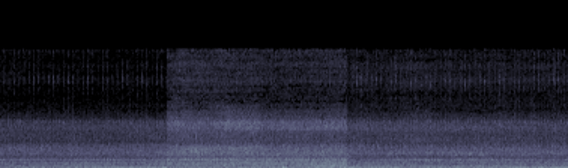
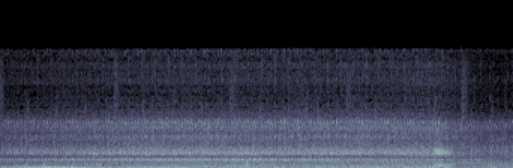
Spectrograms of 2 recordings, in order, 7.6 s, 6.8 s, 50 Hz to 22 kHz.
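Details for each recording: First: 2010 Toyota Vios, idle with AC running: faint steady howl over a quiet, even idle; the compressor howls slightly when working, treated by adding Denso oil 8 as a stopgap; AC compressor howl. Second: 2010 Toyota Vios, 26,074 km, idling after a new AC compressor clutch and Denso relay: steady, even idle with a faint constant whir, compressor engaging and cutting out properly, no slipping or chatter; normal idle with AC compressor engaged.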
